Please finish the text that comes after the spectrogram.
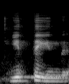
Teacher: இவ்விரண்டு எழுத்தும் நாவின் நுனிமேல் வாய்ப்பல்லின் அடிப்பகுதியை தொடுவதால் பிறக்கின்றன. நீங்க இத்து இந்துன்னு சொல்லும் போது இந்த மேல்வாய் பல்லோடைய அடியில தொடும்.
